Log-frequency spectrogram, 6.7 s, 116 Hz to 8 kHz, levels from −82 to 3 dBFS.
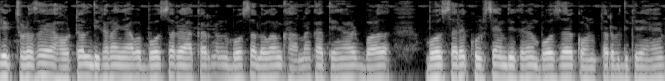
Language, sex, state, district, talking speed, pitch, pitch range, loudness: Hindi, male, Punjab, Pathankot, 260 wpm, 130 Hz, 130-135 Hz, -17 LUFS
